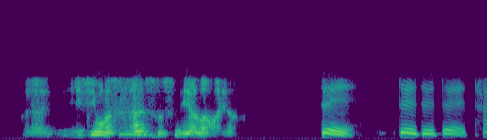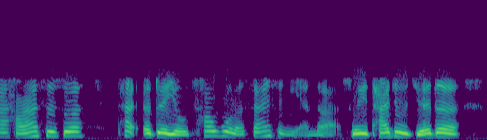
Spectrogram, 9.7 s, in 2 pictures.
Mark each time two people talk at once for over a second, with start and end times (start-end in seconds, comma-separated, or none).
none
